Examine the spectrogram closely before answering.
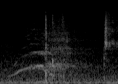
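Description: A tennis racket strikes a ball hard on a serve.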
